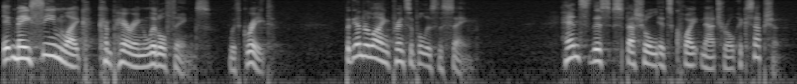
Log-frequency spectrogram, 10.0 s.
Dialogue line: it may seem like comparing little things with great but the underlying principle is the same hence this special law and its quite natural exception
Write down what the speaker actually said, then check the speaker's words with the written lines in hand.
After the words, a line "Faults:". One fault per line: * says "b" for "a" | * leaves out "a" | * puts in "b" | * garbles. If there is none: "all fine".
it may seem like comparing little things with great but the underlying principle is the same hence this special its quite natural exception
Faults:
* leaves out "law and"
